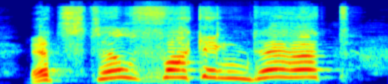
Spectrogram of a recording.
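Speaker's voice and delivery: shouting. Voicing a character shouting back from the tunnel: shouting back. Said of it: "the tunnel just shout back".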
